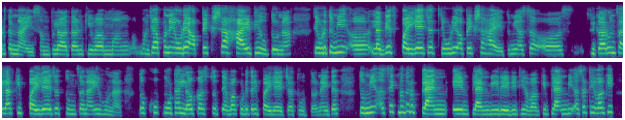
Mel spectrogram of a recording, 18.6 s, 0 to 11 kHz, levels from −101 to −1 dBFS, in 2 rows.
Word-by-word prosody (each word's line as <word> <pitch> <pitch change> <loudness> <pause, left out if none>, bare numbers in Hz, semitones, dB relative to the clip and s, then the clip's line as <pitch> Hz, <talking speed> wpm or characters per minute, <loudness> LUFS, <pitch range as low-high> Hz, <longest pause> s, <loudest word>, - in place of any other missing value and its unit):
वाटतं 255 0 -4
नाही, 200 -5 -2
संपलं 230 +4 -5
आता 235 0 +1
किंवा 245 -1 -1
मग 235 0 -11
म्हणजे 275 +3 -2
आपण 320 +1 +1
एवढ्या 310 0 +5
अपेक्षा 315 +5 +2
हाय 280 -2 +7
ठेवतो 260 -4 -1
ना, 240 0 -3 0.4
तेवढे 310 +1 +2
तुम्ही 340 +1 +2
अ, 255 - -4 0.2
लगेच 285 +5 +2
पहिल्या 300 -2 +6
ह्याच्यात 320 +2 +4
तेवढी 285 +3 0
अपेक्षा 300 +1 -2
आहे, 210 - 0
तुम्ही 260 +1 -6
असं 255 +3 -6
अ, 235 -9 -4
स - - -22 0.3
स्वीकारून 285 +3 +2
चला 285 -2 +2
की 310 - -4
पहिल्या 265 -1 +5
ह्याच्यात 275 +1 0
तुमचं 265 +1 -6
नाही 255 0 -1
होणार. 215 -9 -10 0.3
तो 305 - -3
खूप 325 -1 -8
मोठा 305 0 -2
लक 270 -1 0
असतो. 285 +1 -4
तेव्हा 260 0 -1
कुठेतरी 265 0 -3
पहिल्या 225 -3 0
ह्याच्यात 220 +1 -4
होतं. 190 -3 -12
नाहीतर 225 +4 -3 0.4
तुम्ही 310 +3 +2
असं 295 +3 -6
एक 370 - -3
म्हणतो 345 +3 -2
ना 370 - -2
plan 255 -3 +6
A, 255 0 +7
an 245 - -6
plan 235 -2 +2
be 250 +1 -1
ready 240 0 +2
ठेवा, 235 -4 -4
की 265 - -5
प्लॅन 250 -1 +1
बी 275 - -5
असं 335 +5 -5
ठेवा 305 -2 +1
की 360 0 0
265 Hz, 205 wpm, -23 LUFS, 240-305 Hz, 0.4 s, हाय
